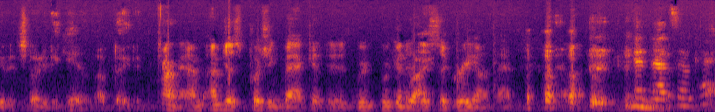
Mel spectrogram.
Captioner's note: laughter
